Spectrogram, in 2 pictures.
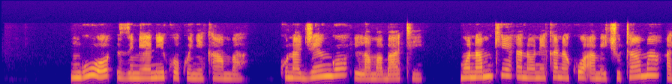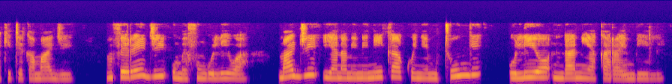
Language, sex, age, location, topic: Swahili, female, 25-35, Kisii, health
